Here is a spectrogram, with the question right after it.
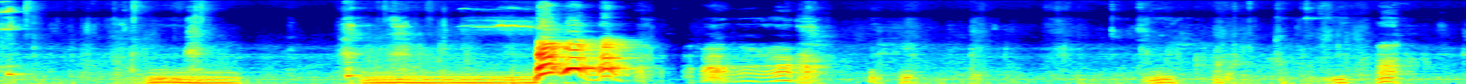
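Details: Jack Russell Terrier puppy growling in two low rumbling bursts, then a sudden yelping bark with wavering whines and scattered short grunts and soft huffs.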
